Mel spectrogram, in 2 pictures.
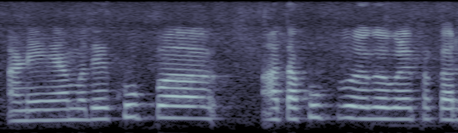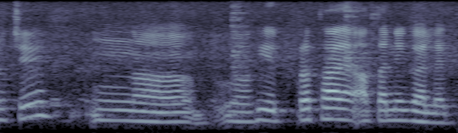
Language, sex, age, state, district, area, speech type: Marathi, female, 45-60, Maharashtra, Osmanabad, rural, spontaneous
